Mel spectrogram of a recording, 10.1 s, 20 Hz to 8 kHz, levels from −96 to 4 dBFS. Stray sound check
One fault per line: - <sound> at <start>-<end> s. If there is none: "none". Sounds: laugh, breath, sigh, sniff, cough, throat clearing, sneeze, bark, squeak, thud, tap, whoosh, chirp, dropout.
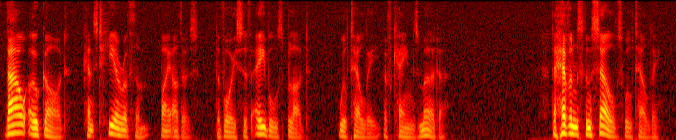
none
